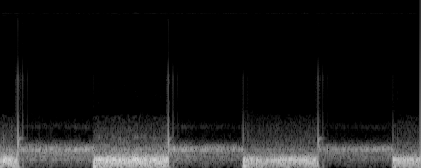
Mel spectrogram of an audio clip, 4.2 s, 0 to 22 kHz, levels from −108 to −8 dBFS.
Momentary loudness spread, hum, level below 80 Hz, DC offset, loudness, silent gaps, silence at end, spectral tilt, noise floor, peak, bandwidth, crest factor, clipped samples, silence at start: 22 LU; none; -48 dBFS; under 0.1%; -35 LUFS; none; 0 s; -14 dB/octave; -56 dBFS; -20 dBFS; 1.3 kHz; 14 dB; under 0.1%; 0 s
